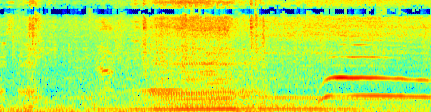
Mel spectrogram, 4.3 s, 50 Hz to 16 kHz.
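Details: Toyota AE86 with a four-cylinder (20V), on its first drive since coming off the dyno. A clean, strong engine note climbs steadily through the revs with no stumble, miss or knock; the engine pulls healthily under load.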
